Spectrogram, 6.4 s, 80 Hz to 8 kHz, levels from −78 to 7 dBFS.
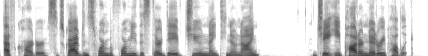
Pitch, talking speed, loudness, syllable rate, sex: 220 Hz, 185 wpm, -21 LUFS, 5.8 syllables/s, female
